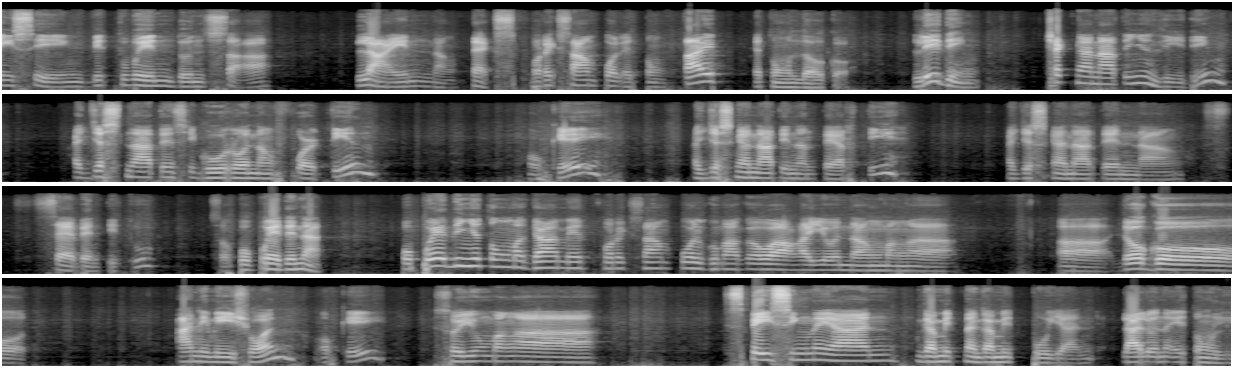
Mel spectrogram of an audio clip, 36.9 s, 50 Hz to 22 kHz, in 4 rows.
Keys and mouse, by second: 7.4 click, 8.1 click, 8.5 click, 9.2 click, 11.1 click, 13.8 click, 14.9 click, 16.4 click, 18.1 click, 23.3-25.0 drag.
